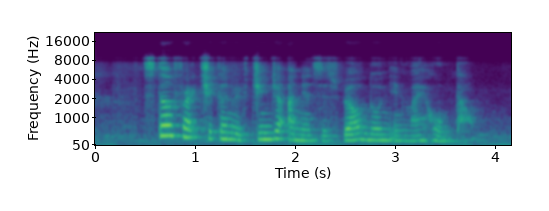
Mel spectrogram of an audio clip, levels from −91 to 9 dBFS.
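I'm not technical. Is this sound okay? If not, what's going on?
Yes, nothing is technically wrong with this speech recording: the sound stays steady and unbroken the whole way, with no dropouts, glitches or distortion.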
